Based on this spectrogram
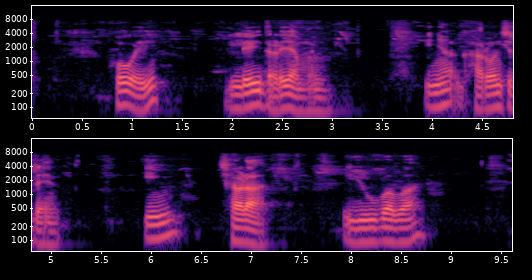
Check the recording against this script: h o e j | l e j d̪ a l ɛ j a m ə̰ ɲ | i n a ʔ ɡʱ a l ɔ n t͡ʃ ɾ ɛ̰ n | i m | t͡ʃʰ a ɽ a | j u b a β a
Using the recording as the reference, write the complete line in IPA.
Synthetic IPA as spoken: h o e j | l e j d̪ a ɽ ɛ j a m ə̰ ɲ | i ɲ a ʔ ɡʱ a ɾ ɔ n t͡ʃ ɾ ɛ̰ n | i ɲ | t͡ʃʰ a ɽ a | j u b a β a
